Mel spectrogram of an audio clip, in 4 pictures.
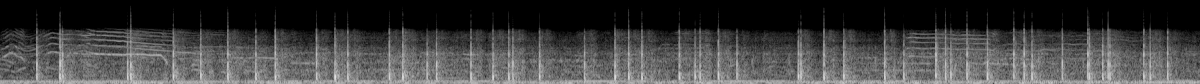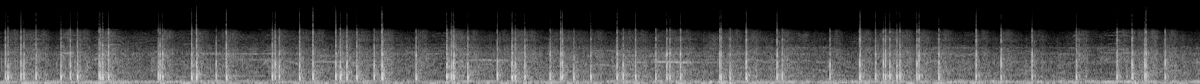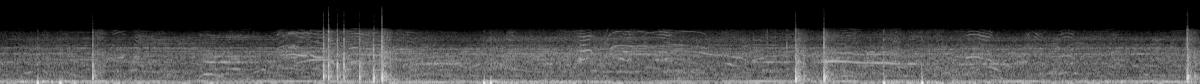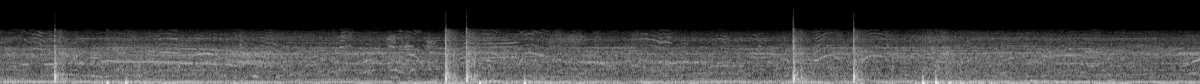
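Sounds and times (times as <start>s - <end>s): fireworks bursts and crackling: 0.0s - 48.0s
fireworks whistles: 0.3s - 23.9s.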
